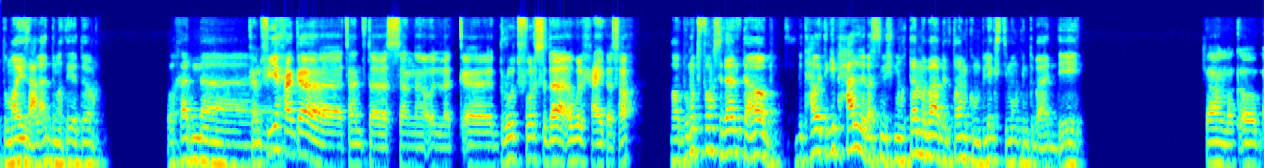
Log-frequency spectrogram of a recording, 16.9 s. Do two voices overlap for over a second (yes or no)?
no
